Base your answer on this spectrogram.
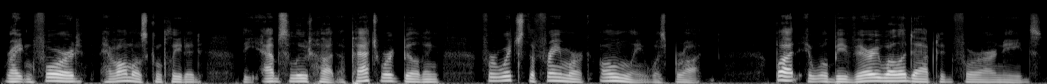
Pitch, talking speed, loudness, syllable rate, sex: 130 Hz, 160 wpm, -18 LUFS, 5.1 syllables/s, male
